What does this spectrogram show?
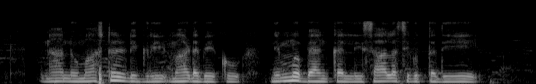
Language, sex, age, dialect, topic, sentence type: Kannada, male, 36-40, Coastal/Dakshin, banking, question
